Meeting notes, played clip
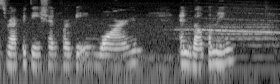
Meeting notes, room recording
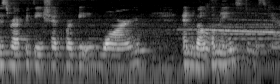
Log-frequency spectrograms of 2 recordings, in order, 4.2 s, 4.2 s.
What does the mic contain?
both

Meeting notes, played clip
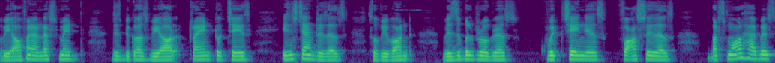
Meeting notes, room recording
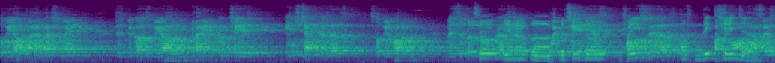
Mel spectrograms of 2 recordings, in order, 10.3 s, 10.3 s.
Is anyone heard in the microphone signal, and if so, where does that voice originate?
both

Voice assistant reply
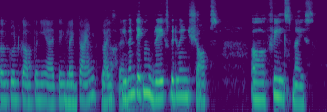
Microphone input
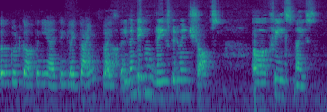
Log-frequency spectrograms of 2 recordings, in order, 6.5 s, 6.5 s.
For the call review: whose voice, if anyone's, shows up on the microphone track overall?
echo only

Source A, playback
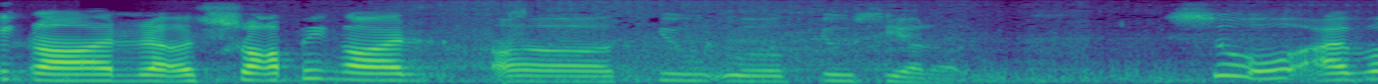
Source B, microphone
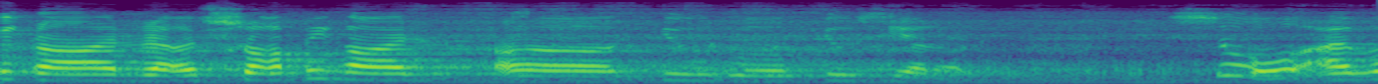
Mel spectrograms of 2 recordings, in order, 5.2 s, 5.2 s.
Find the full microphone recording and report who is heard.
echo only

